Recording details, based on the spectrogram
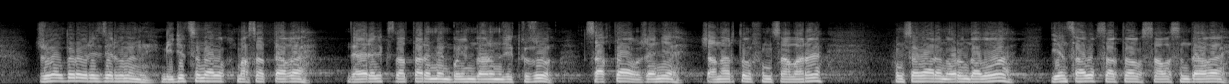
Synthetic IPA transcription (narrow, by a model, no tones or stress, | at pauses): ʒʊʁəlˠd̪əɾuɾʲe̞zʲe̞ɾvənɪŋme̞d̪ijt̪sijnɑlˠəqmɑqsɑt̪ːɑʁə | d̪æɾɪlɪkzɑt̪ːɑɾəme̞nbʊjəmd̪ɑɾənʒe̞t̪kʲɪzu | sɑqt̪ɑwʒæne̞ʒ̥ɑnɑɾt̪ufut̪sə | fuŋkt̪sijɑlˠɑɾənwo̞ɾənd̪ɑlˠuə | d̪e̞nsɑwlˠəqsɑqt̪ɑwsɑlˠɑsənd̪ɑʁə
